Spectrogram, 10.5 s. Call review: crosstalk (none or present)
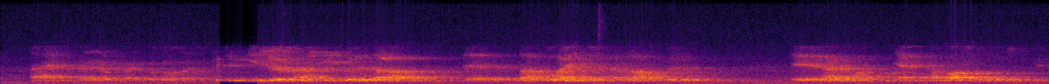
present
